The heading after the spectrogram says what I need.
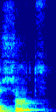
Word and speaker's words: chant: Et d'ailleurs, le nom, le chant, on ne dit pas le T à la fin.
